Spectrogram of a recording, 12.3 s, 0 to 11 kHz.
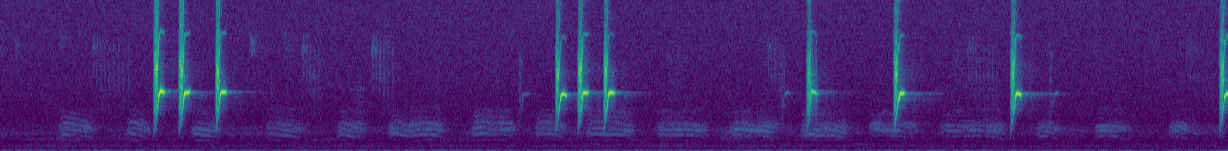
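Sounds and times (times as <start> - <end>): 
common chaffinch calling: 1.6 - 2.4, 5.6 - 6.2, 8.1 - 9.2, 10.1 - 10.5.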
